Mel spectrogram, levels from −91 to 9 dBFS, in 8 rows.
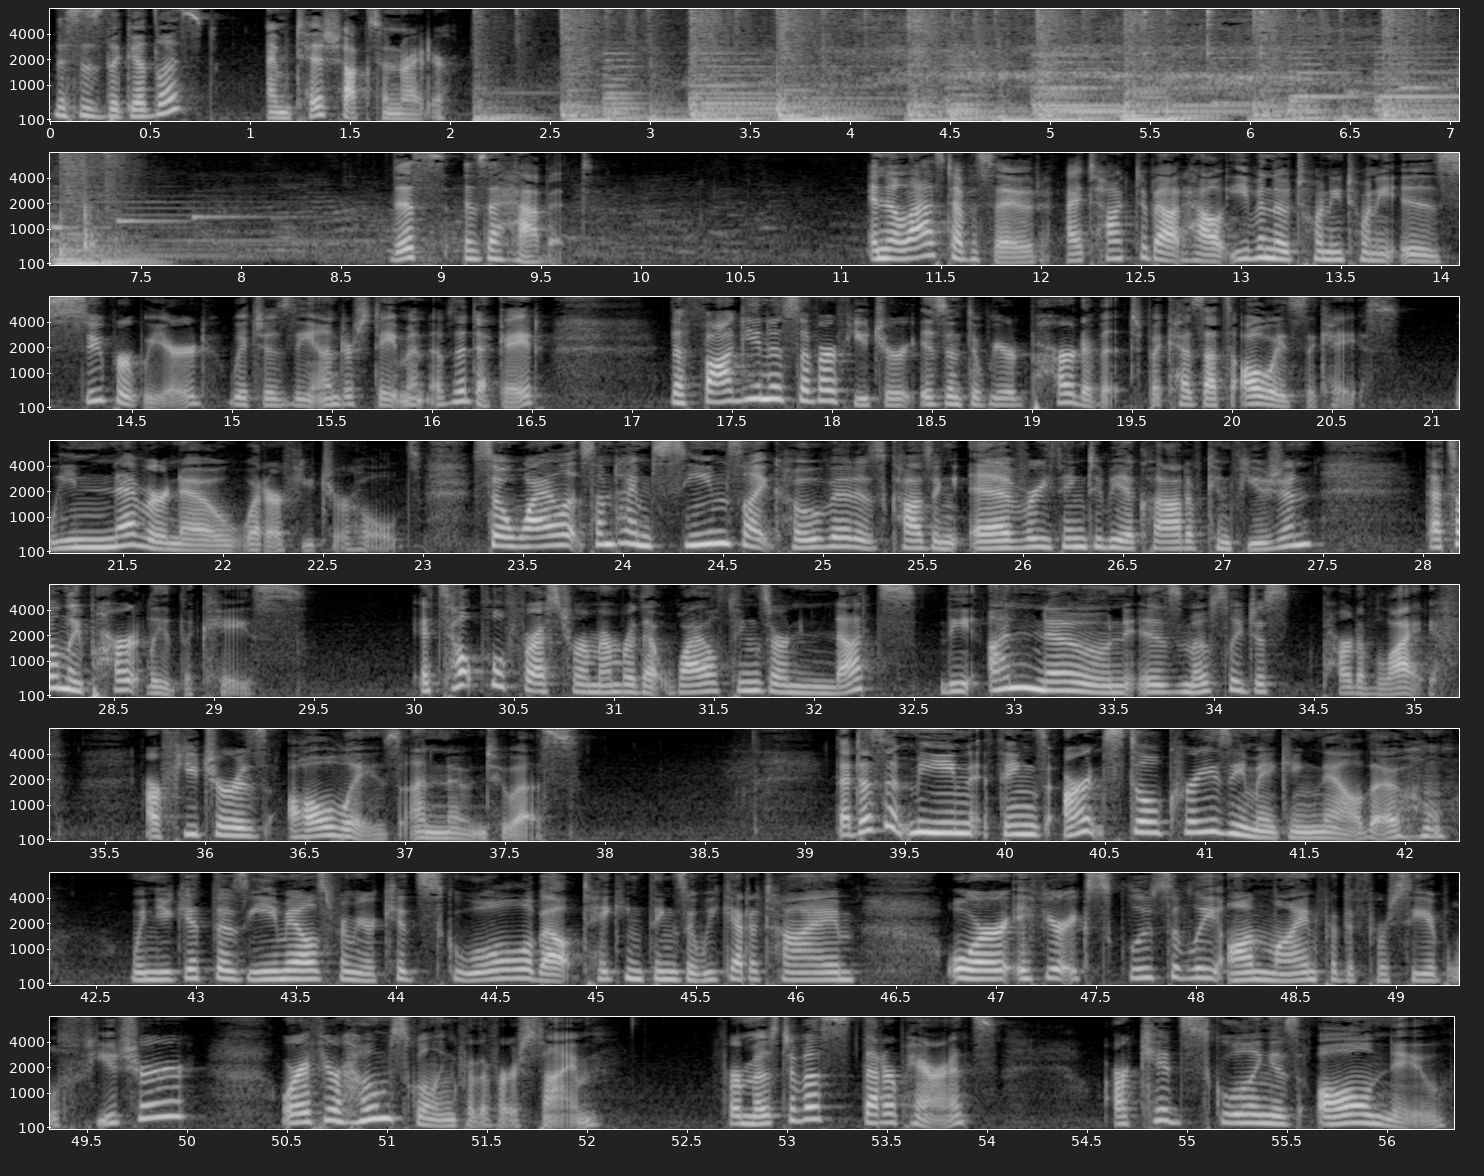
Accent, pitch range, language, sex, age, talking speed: American, 165-235 Hz, English, female, 30-49, 170 wpm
